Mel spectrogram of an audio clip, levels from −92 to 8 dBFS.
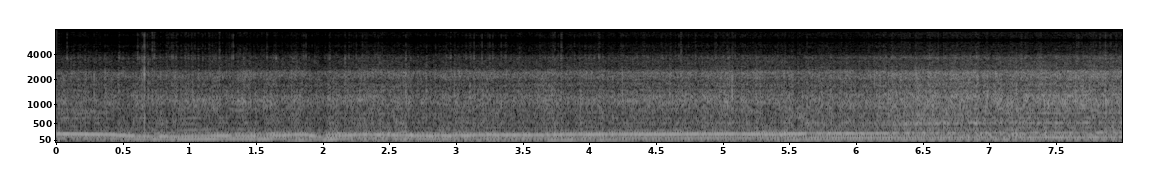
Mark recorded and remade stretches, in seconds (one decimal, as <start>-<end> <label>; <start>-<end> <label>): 0.0-8.0 recorded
